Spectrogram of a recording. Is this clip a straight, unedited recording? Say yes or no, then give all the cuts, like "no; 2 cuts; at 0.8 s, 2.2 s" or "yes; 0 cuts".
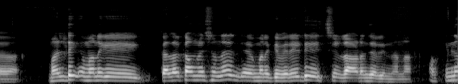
yes; 0 cuts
